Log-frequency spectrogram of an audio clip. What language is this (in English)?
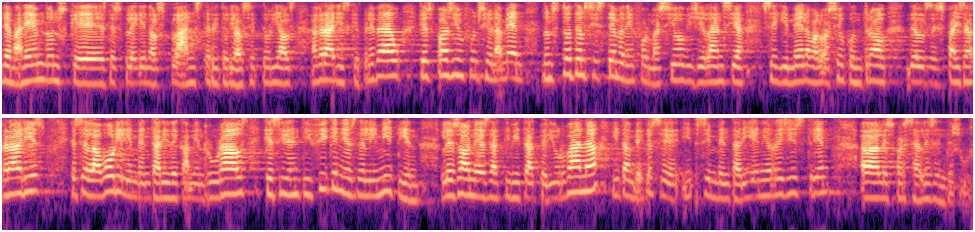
Catalan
